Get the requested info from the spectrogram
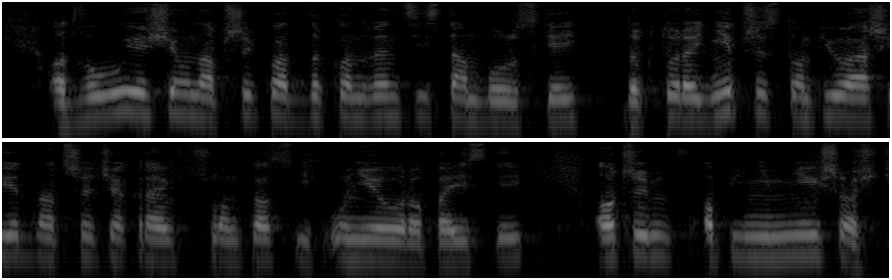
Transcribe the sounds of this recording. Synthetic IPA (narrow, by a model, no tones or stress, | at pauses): ɔd̪vɔwujɛɕɛnapʂɘkwad̪̚d̪ːɔkɔnvɛnt̪sʲjist̪ambulskʲej | d̪ɔkt̪uɾɛjɲɛpʂɘst̪ɔmpʲiwaːʂjɛd̪natʂɛt͡ɕakɾajuft͡ʂwɔŋkɔfskʲixuɲjiɛwɾɔpɛjskʲejɔt͡ʂɘmvɔpʲiɲjimɲejʂɔɕt͡ɕi̥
